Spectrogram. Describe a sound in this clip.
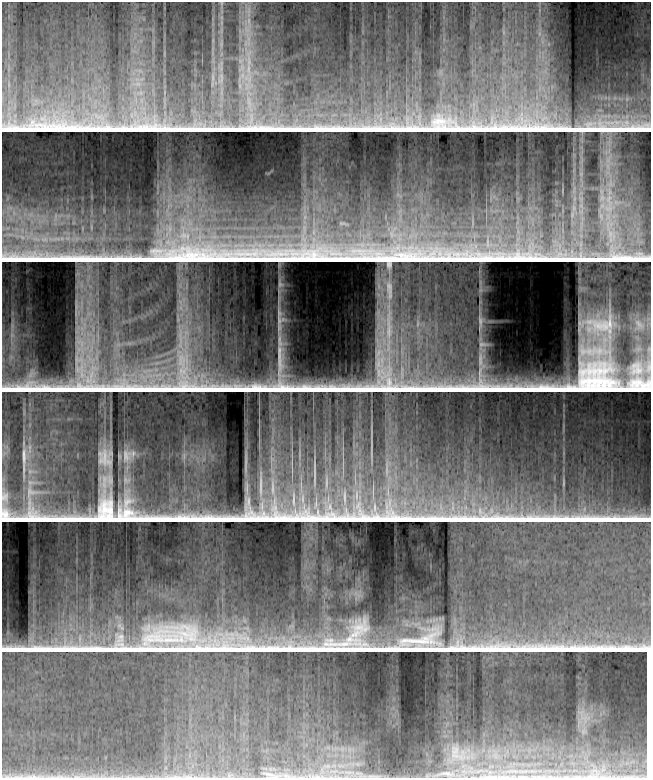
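Guns fire rapidly and explosions boom in a video game battle.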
